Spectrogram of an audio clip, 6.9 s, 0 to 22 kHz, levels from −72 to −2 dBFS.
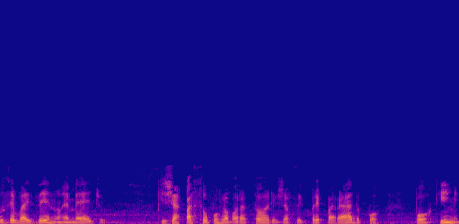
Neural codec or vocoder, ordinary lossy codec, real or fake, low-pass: codec, 16 kHz, 4 kbps, FreqCodec, larger model; MP3, 24 kbps; fake; 7.2 kHz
